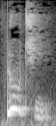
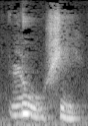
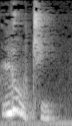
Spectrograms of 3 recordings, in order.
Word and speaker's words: luci: luci di Natale luci e non luci come spesso pronunciano molti Romani con la C scivolata Ma luci e può aiutare pensare al cinguettio degli uccellini cip cip luci cip l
